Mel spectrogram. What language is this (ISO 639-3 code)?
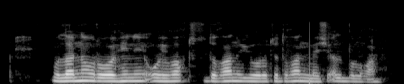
uig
